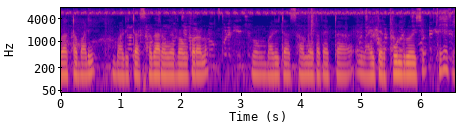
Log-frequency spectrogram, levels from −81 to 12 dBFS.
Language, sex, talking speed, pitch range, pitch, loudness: Bengali, male, 165 wpm, 125-135 Hz, 130 Hz, -25 LUFS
